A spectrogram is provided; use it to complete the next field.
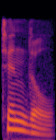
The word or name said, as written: Tindal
